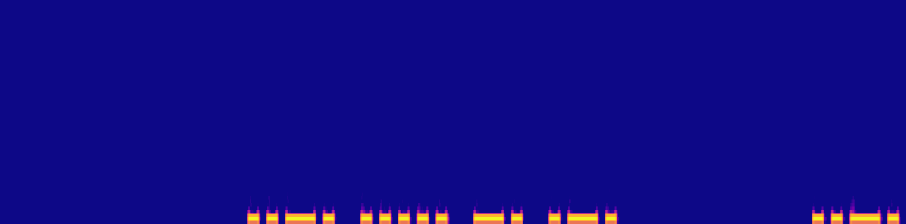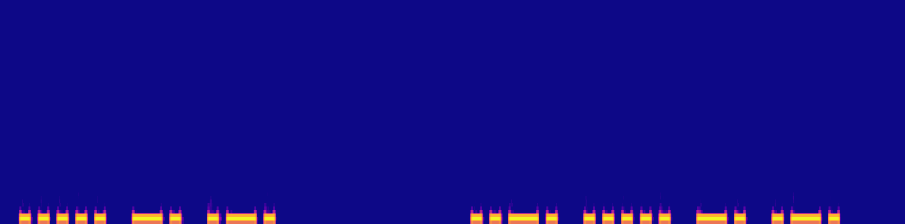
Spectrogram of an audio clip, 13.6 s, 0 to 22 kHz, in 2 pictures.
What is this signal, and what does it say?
Morse code, heard as a keyed tone, about 17 wpm, 700 Hz. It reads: F5NR F5NR F5NR
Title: DXCC-100 Call Signs - 4 Characters - Repeated 3x - 17wpm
